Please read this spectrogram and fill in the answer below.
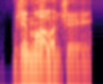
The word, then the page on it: gemmology: British English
